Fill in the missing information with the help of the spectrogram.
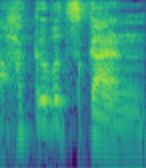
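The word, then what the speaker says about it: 博物館: 여관 발음은 료간, 료간. 그렇죠. 도서관 다시는 도서관, 도서관. 요건 어떨까요? 그렇죠. 박물관, 박물관입니다. 하크부츠관, 하크부츠관.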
